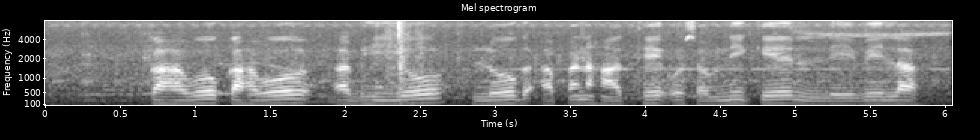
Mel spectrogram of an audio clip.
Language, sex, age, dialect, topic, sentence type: Bhojpuri, male, 18-24, Northern, agriculture, statement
